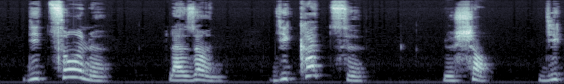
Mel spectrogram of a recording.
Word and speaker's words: Katze: La prononciation de Z est TZ. Z, TZ. Le Z allemand et le TZ se prononcent de façon identique et correspondent à une attaque dure. Ts, TS. Ts. Comme la mouche TZ. Die Zone, la zone.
